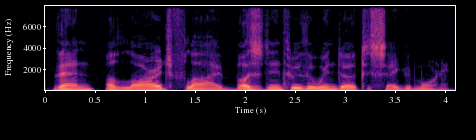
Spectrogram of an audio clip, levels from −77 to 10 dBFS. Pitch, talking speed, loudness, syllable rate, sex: 125 Hz, 190 wpm, -16 LUFS, 4.4 syllables/s, male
